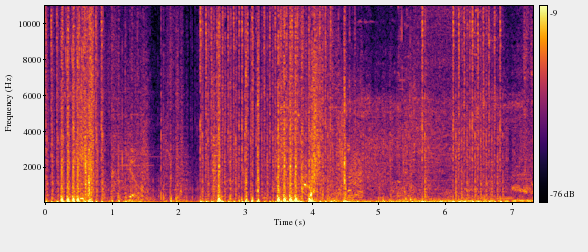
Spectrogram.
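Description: Gunfire in Call of Duty Black Ops 4 on the Nuketown map comes as rapid, dense automatic bursts with sharp repeated cracks throughout, over busy game noise.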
